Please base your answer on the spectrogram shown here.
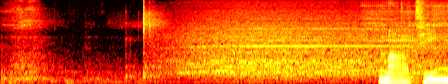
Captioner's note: sounds of sawing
